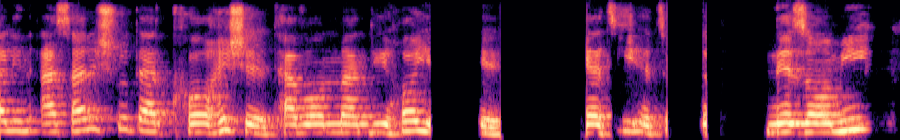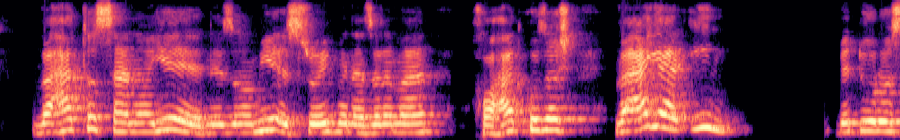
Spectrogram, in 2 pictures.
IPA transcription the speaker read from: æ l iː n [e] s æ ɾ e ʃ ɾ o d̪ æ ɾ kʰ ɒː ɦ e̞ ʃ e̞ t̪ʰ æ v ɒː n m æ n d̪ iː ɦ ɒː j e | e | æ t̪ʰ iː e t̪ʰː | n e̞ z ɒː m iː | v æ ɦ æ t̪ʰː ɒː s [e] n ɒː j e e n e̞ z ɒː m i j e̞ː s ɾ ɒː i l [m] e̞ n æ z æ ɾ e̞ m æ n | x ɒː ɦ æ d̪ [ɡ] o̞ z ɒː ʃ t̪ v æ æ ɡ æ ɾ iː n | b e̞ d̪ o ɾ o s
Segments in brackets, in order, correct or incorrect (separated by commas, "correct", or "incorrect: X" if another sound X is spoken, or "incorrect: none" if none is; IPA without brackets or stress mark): incorrect: æ, incorrect: æ, incorrect: b, correct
